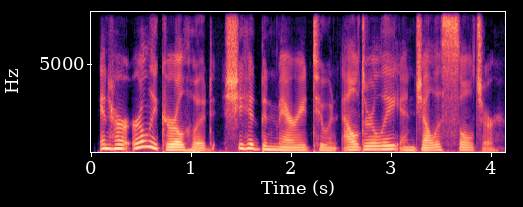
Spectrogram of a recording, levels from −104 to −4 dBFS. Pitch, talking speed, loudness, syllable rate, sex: 175 Hz, 200 wpm, -17 LUFS, 5.4 syllables/s, female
